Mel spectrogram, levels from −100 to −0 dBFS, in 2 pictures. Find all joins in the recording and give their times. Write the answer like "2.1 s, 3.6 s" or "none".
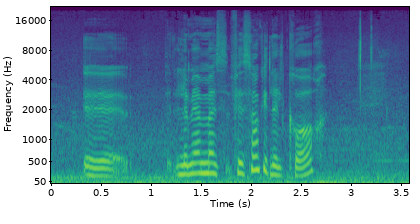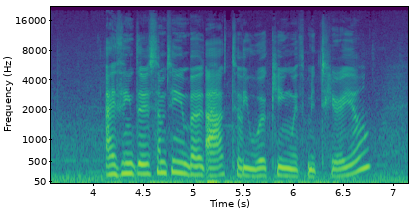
2.2 s, 5.1 s, 5.5 s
